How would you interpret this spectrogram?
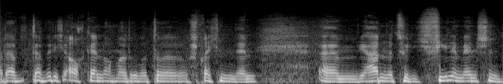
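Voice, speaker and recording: A man's voice: mid-range voice, a little mellow, a little hiss or hum. A man giving an unscripted, reflective explanation in a panel discussion, searching for words and correcting himself. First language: German. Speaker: volunteer interpreter on a discussion panel.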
